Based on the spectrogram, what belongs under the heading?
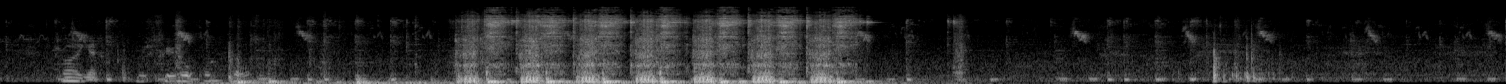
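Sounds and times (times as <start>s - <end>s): chainsaw engine cranking: 4.6s - 8.8s.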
